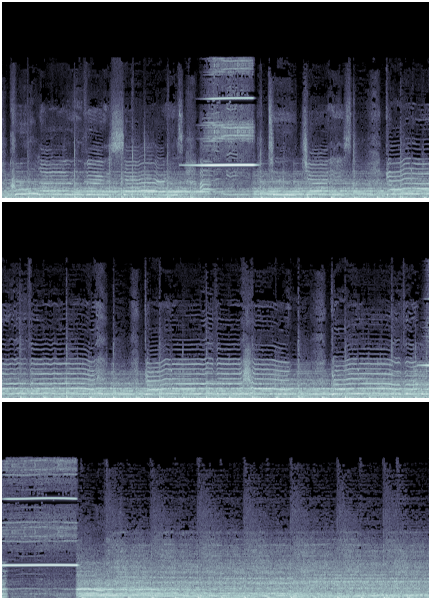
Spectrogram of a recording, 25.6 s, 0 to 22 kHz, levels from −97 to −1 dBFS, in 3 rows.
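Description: Loudspeaker feedback squeal howls from 3.54 to 5.19 s and again from 16.83 to 18.64 s. The microphone re-amplifies its own loudspeaker until a 3.7 kHz tone runs away, swelling within a second, louder the first time. A spectrogram shows a bright horizontal line at 3.7 kHz, and the waveform shows a swelling envelope.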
